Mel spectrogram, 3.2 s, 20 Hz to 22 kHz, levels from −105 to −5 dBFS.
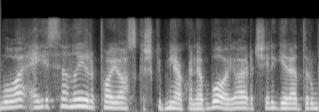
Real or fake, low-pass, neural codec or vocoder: fake; 10.8 kHz; codec, 16 kHz in and 24 kHz out, 0.6 kbps, FocalCodec, streaming, 2048 codes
